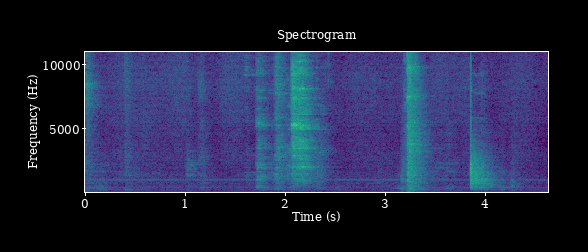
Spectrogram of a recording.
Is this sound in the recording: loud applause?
no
